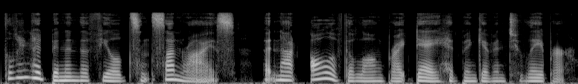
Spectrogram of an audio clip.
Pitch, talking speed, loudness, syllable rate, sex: 180 Hz, 230 wpm, -20 LUFS, 5.3 syllables/s, female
